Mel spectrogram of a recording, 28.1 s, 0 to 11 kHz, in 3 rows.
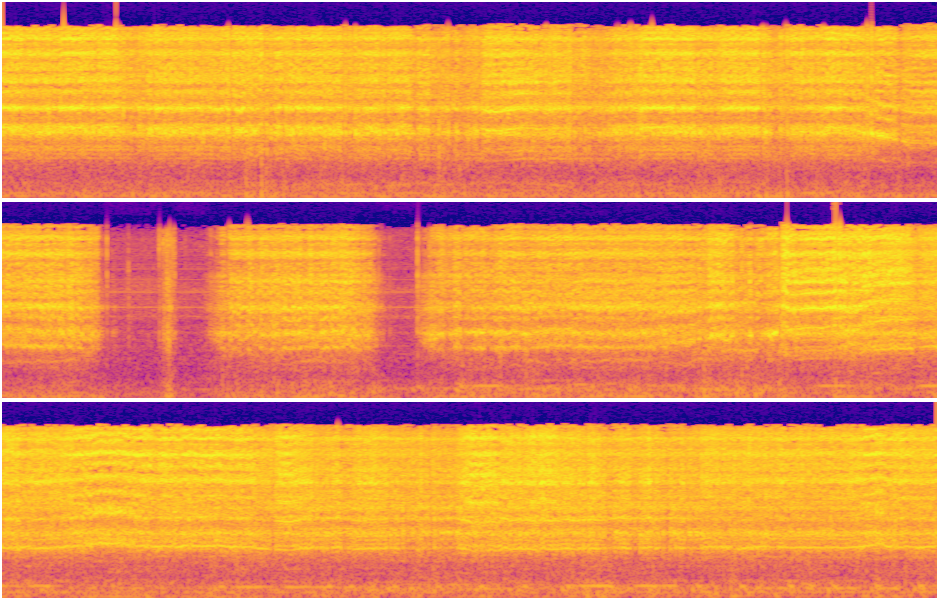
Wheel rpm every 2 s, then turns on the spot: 160, 160, 160, 160, 130, 30, 70, 110, 150, 200, 200, 200, 200, 200.
none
